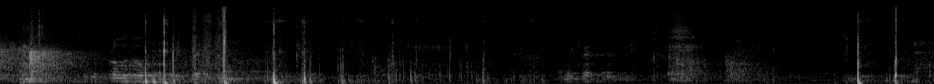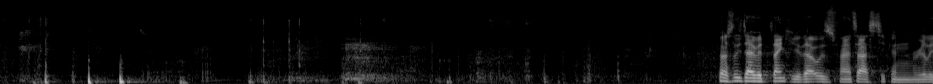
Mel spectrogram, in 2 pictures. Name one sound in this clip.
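A man speaks through a microphone in an echoing hall, pausing often.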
